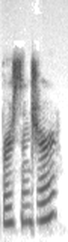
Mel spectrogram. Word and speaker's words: Birsinger: Barbara Birsinger, and my last name is spelled like Bird Singer without the D.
